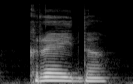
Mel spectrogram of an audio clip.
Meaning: chalk
- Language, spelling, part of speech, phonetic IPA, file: Ukrainian, крейда, noun, [ˈkrɛi̯dɐ], Uk-крейда.ogg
